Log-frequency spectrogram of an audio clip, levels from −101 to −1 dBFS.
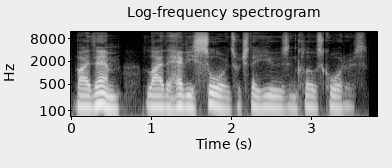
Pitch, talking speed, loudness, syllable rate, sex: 120 Hz, 190 wpm, -18 LUFS, 4.7 syllables/s, male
